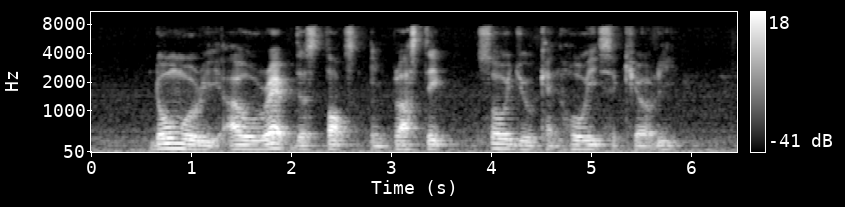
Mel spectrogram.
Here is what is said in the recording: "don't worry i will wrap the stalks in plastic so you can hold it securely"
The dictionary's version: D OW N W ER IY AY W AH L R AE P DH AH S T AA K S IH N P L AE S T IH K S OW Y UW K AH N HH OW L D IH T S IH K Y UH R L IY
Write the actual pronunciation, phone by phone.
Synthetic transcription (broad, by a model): D OW N W ER IY AY W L R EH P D AH S T AA K S IH N P L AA S T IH K S OW Y UW K AH N HH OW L IH T S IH K Y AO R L IY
